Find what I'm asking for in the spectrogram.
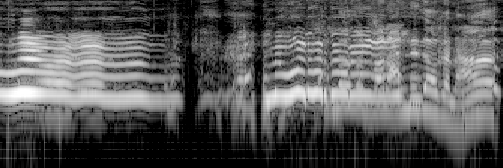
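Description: Drawn-out, wavering howls from several dogs rising and falling, loud and close, with a brief break before the howling resumes.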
